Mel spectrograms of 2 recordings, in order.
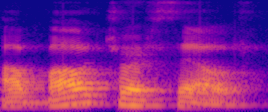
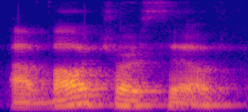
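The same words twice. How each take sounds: First: The T and Y blend into one sound. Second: The same.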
